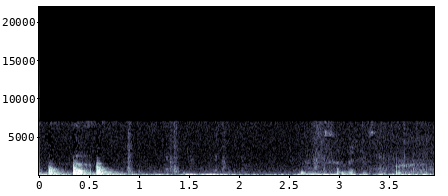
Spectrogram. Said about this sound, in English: Just a second. We're pausing here. Someone's at the door.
